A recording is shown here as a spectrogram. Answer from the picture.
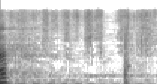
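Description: Cardboard trading cards sliding and rubbing against one another as a stack is handled, a dry scraping with a sharp tick near the end.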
